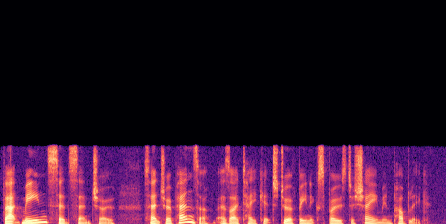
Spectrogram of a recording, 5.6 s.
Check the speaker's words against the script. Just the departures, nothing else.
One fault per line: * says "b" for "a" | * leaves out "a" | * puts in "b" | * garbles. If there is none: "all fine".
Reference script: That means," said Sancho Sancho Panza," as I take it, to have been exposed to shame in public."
all fine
